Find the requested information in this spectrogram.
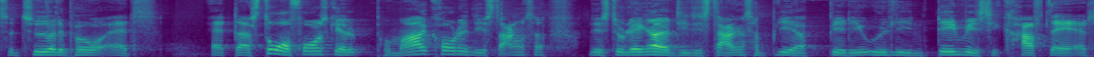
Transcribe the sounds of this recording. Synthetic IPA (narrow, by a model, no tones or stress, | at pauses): sɒ̽t͡sʰyːð̞ˠɐɾe̝pʰɒ̽æd̥ | æ̥ɑ̈æɐsd̥o̝ɐ̰fɒːsɡ̥el̰pʰɒ̽mɑ̈ːð̩ˠkʰɒːɾədisd̥ɑ̈ŋ̰sɐd̥e̝sd̥o̝leŋɐːd̥id̥isd̥ɑ̈ŋəsɐb̥liɐ̰b̥liɐ̰ɾ̥euð̞ˠlḭːn̩d̥e̝ːlʋḭːsikʰʁɑ̈fd̥ææd̥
